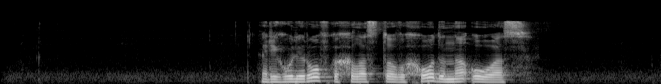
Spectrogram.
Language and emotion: Russian, neutral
